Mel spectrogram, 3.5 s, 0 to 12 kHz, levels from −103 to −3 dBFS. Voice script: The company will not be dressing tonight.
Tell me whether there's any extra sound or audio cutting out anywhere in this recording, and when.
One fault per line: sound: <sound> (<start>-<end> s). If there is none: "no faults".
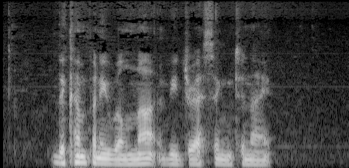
no faults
